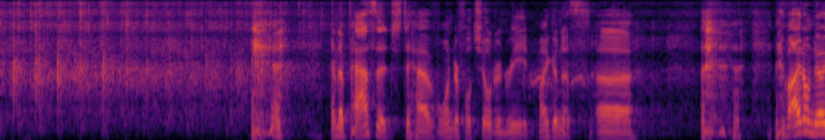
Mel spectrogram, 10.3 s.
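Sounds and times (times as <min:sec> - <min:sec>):
audience applauding: 0:00.0 - 0:04.4
speech: 0:03.2 - 0:08.1, 0:08.8 - 0:10.3.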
